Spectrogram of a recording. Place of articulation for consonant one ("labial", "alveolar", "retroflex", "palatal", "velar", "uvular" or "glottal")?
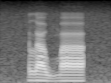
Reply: alveolar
